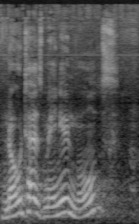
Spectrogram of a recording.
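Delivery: put-on Swedish accent. Asking the question aloud, in a put-on swedish accent. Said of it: "I'll say this in a sort of Swedish tone".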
